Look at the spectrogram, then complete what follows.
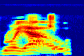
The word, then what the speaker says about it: Royale: saying you're wrong no there's an e on the end of Royale it's Royale a silent E over here uhhuh you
